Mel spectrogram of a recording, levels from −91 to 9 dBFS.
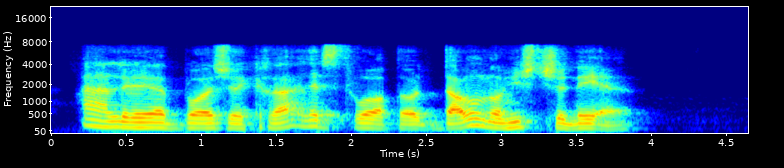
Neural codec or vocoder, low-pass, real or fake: codec, 16 kHz in and 24 kHz out, 0.8 kbps, FocalCodec, streaming, 65536 codes; 7.2 kHz; fake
